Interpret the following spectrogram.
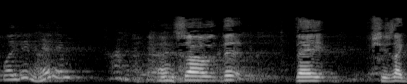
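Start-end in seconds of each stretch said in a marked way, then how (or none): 0.0-0.7 high, softer dismissive reply; imitated grandmother. Grandmother answering her yelling daughter, high mock unconcern. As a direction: put on a high-voiced, unbothered grandmother.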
